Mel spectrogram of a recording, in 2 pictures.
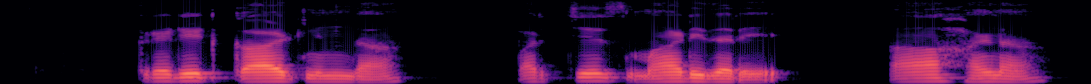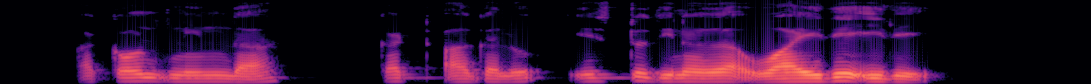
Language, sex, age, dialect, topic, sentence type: Kannada, male, 51-55, Coastal/Dakshin, banking, question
